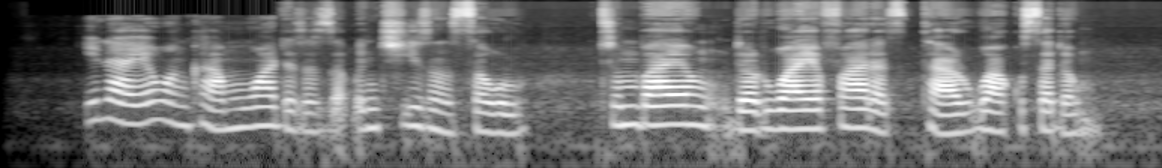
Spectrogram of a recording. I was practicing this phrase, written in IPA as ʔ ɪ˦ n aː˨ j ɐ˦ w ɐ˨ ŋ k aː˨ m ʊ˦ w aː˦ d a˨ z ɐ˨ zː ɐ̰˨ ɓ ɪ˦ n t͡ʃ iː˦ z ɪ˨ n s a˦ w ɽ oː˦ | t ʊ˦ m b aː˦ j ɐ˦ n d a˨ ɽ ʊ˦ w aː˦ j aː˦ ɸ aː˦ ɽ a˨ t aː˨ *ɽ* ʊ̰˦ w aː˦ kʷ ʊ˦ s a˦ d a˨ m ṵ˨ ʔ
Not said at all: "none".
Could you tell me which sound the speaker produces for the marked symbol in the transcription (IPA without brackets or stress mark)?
ɽ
